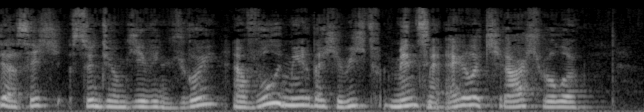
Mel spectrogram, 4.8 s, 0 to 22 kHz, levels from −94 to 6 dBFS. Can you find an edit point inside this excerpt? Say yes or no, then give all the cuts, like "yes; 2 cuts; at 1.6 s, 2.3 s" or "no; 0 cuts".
yes; 5 cuts; at 1.2 s, 1.7 s, 2.1 s, 2.8 s, 3.2 s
